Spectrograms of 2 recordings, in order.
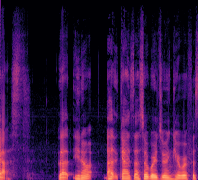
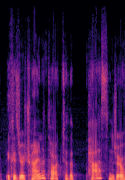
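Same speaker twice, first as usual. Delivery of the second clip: ordinary talk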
